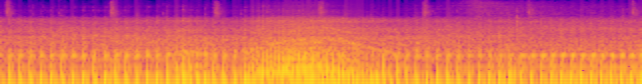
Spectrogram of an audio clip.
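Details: Yamaha Mio Sporty single-cylinder scooter after valve cleaning and reassembly, previously backfiring: even putt-putt idle of about three beats a second, a brief throttle blip, and no pops or bangs.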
